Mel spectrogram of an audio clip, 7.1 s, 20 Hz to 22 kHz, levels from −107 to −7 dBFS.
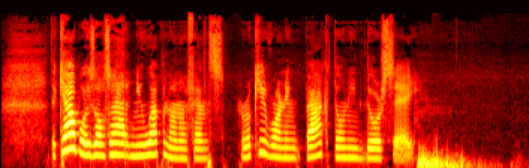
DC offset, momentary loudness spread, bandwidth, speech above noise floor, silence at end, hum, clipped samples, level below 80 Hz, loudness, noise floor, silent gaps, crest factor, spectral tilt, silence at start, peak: under 0.1%; 23 LU; 16 kHz; 39 dB; 0.8 s; none; under 0.1%; -46 dBFS; -24 LUFS; -63 dBFS; none; 24 dB; -4.5 dB/octave; 0.1 s; -2 dBFS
